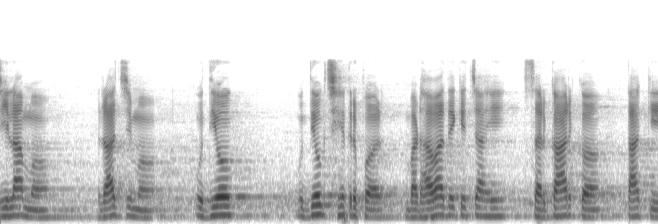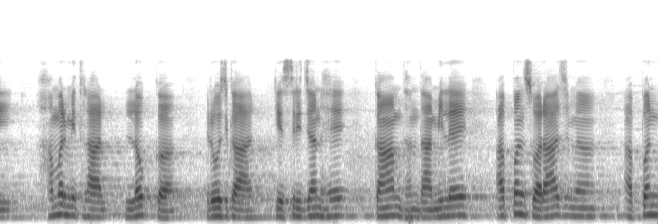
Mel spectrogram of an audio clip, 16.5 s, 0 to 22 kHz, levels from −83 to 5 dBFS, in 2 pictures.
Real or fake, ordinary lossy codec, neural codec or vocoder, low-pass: real; none; none; 7.2 kHz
